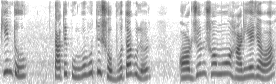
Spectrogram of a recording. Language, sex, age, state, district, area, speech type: Bengali, female, 60+, West Bengal, Paschim Bardhaman, urban, spontaneous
